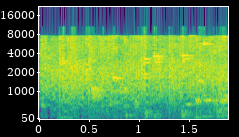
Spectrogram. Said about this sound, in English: The way you clap also will show that you are listening or not.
